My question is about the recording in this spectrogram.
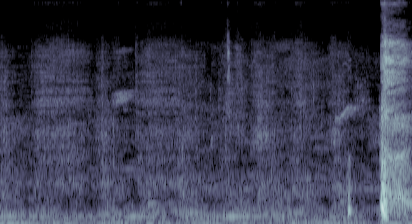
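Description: A Murrah buffalo being hand-milked makes one short, loud sound just before the end, over a faint, steady low hum.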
